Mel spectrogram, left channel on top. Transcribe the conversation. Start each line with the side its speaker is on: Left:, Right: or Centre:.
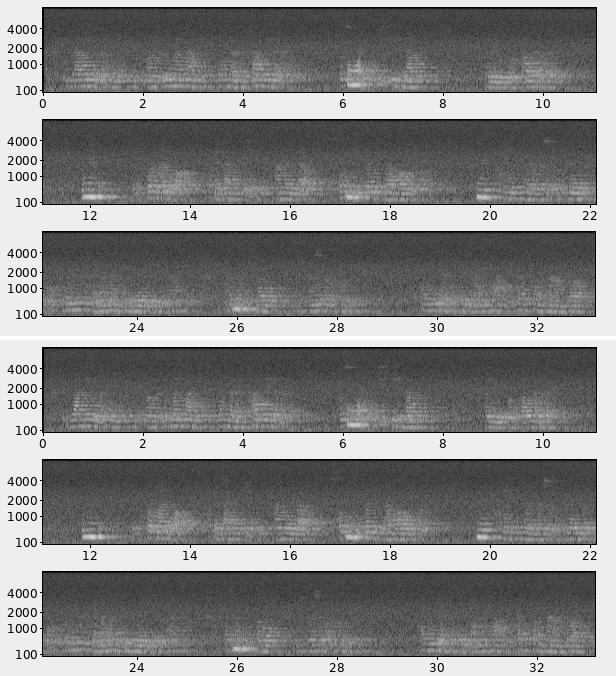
Right: ꯌꯦꯟꯖꯥꯡ ꯂꯩꯕꯒꯁꯦ ꯌꯨꯝ ꯈꯨꯗꯤꯡꯃꯛꯇ ꯑꯗꯨꯝ ꯥꯒꯤ ꯈꯣꯟꯗ ꯑꯗꯨꯝ ꯊꯥꯖꯩꯗꯅ ꯍꯧꯖꯤꯛꯇꯤ
Left: ꯍꯣꯏ
Right: ꯅꯨꯡꯇꯤꯒꯤ ꯏꯟꯁꯥꯡ ꯃꯩꯕꯦ ꯐꯤꯕꯝ ꯇꯧ ꯍꯥꯏꯕ ꯖꯥ
Left: ꯎꯝ
Right: ꯑꯦ ꯍꯣꯏ ꯃꯔꯨꯀꯣ ꯑꯗꯥ ꯆꯥꯅꯤꯡꯉꯦ ꯑꯗꯨꯝ ꯏꯟꯁꯥꯡ ꯂꯩꯕ ꯁꯧꯒꯤꯒꯨꯝꯕꯗꯤ
Left: ꯎꯝ
Right: ꯈꯔ ꯍꯧꯋꯦꯕ
Left: ꯎꯝ
Right: ꯑꯗꯨ ꯈꯥꯃꯦꯟ ꯑꯁꯤꯟ ꯑꯣꯏ ꯁꯨ ꯑꯗꯨꯝ ꯂꯩꯕꯒꯤꯦꯀꯣ ꯑꯗꯨꯝ ꯍꯥꯏꯗꯤ ꯑꯅꯝꯕꯅ ꯑꯗꯨꯝ ꯂꯩꯔꯦ ꯌꯦꯟꯁꯥꯡꯁꯦ ꯑꯗꯨꯃꯥꯏꯅ
Left: ꯎꯝ
Right: ꯇꯧꯋꯦ ꯑꯗꯨꯅ ꯁꯨꯔ ꯈꯪꯗꯦ ꯊꯥꯏꯅꯒꯤ ꯑꯍꯟ ꯃꯈꯩꯗꯤ ꯌꯥꯝ ꯃꯁꯥꯁꯦ ꯐꯠꯇ꯭ꯔꯣ ꯅꯥꯟꯗ꯭ꯔꯣ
